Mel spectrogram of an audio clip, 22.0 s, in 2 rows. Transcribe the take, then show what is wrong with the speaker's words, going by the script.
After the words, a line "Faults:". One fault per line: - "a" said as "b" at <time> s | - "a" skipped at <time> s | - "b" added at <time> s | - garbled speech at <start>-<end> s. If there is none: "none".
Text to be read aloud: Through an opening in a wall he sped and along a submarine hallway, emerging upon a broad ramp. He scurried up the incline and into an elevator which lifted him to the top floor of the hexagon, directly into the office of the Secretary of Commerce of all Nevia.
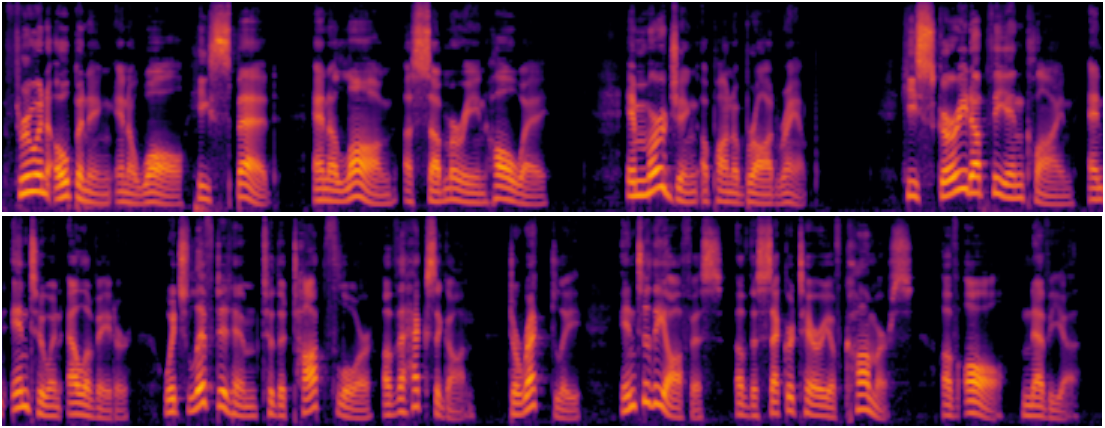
Through an opening in a wall he sped and along a submarine hallway, emerging upon a broad ramp. He scurried up the incline and into an elevator which lifted him to the top floor of the hexagon, directly into the office of the Secretary of Commerce of all Nevia.
Faults:
none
